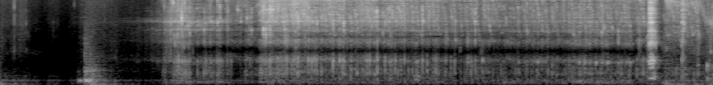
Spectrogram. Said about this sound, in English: I just spilled a little water on my crotch. It's refreshing. That is the place to spill water.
